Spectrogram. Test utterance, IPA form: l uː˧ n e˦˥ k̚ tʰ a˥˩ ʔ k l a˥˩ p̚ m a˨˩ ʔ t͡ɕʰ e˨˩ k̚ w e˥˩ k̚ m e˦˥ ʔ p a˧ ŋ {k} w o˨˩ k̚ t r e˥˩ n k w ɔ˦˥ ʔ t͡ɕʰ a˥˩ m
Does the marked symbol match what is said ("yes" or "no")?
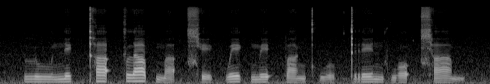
no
